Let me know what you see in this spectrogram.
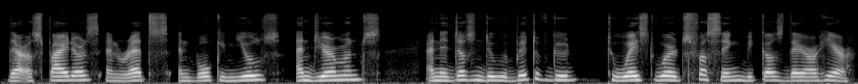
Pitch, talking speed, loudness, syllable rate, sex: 185 Hz, 180 wpm, -16 LUFS, 4.9 syllables/s, female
